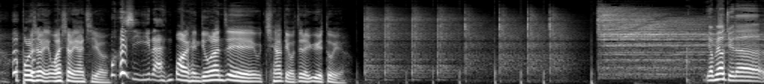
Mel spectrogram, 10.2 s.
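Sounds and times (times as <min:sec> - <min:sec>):
speech: 0:00.2 - 0:05.0, 0:09.4 - 0:10.1
fingers tapping on a mobile phone: 0:04.8 - 0:07.9.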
